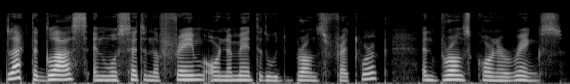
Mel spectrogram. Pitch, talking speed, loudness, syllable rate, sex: 200 Hz, 190 wpm, -20 LUFS, 5.1 syllables/s, female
